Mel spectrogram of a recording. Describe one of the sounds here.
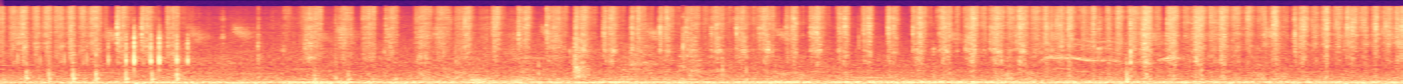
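A stiff paintbrush scrubs and scratches against metal.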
